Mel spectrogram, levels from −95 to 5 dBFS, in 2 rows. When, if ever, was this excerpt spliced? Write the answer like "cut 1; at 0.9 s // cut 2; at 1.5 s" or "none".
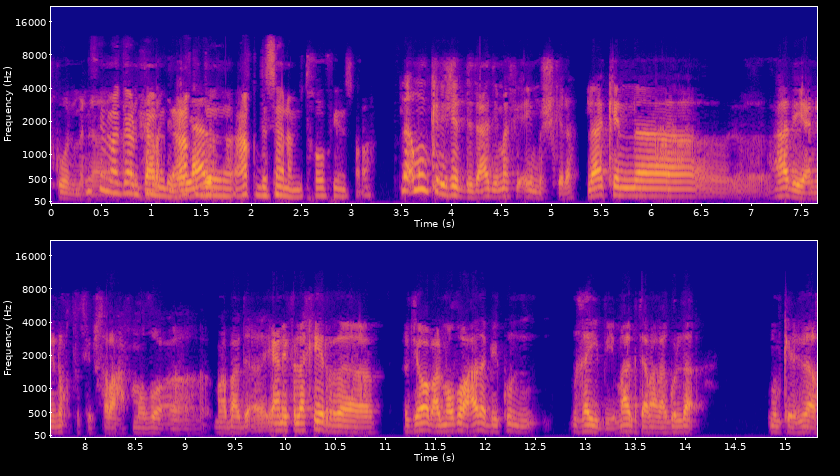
cut 1; at 3.4 s // cut 2; at 5.3 s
